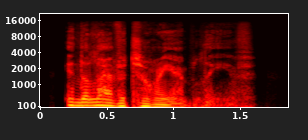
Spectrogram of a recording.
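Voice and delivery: loud stage whisper. Reading a story aloud, a woman at the table answers: loud whisper. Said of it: "in a whisper so loud there was hardly any point".

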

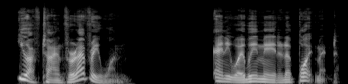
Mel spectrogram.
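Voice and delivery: bright, cheery, swooping, quick coaxing tone. Narrator reads the companion's reply, said cheerfully. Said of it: "your companion says cheerfully".

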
